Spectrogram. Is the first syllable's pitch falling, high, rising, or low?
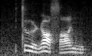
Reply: falling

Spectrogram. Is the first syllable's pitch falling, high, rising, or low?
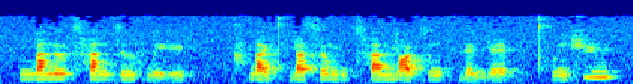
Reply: high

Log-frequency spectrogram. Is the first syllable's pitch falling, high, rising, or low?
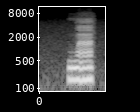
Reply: high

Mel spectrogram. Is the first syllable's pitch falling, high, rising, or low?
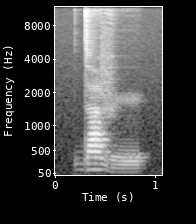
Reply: high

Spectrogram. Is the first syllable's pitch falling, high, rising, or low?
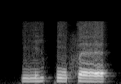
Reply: rising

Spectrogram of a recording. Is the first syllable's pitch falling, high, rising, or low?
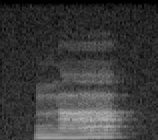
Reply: rising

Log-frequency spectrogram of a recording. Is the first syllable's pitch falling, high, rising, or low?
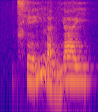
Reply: rising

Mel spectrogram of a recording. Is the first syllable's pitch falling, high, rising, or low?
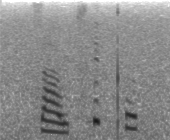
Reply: low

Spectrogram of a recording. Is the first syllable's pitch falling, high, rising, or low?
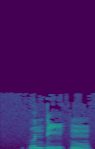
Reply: high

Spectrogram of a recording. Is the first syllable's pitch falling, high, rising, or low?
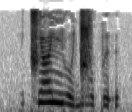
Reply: high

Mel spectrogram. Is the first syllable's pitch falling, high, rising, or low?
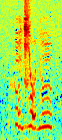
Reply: falling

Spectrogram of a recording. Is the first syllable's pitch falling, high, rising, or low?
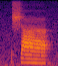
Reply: low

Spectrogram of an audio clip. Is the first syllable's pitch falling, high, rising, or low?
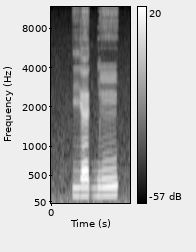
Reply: high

